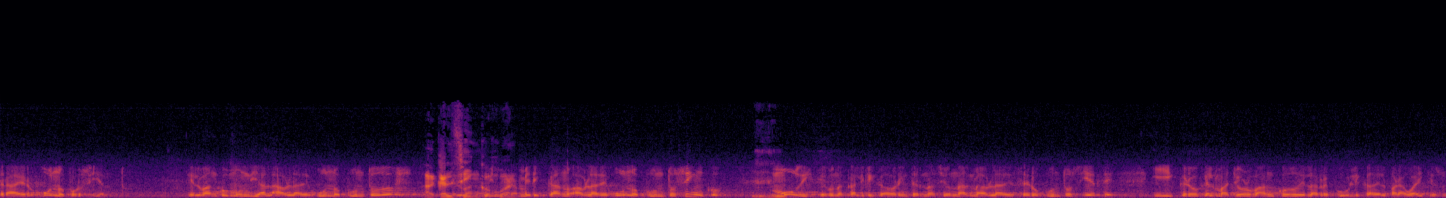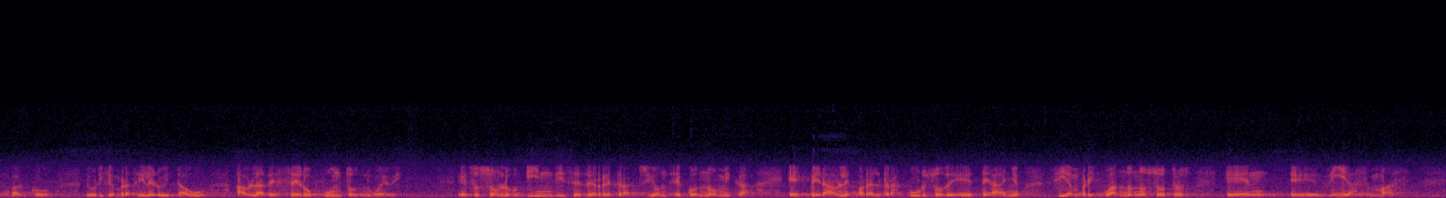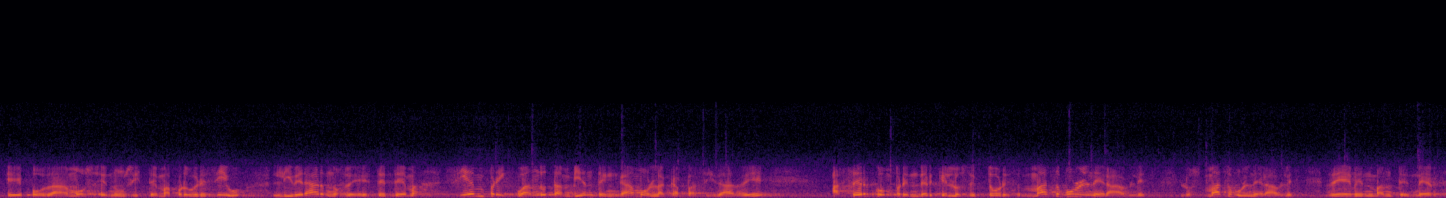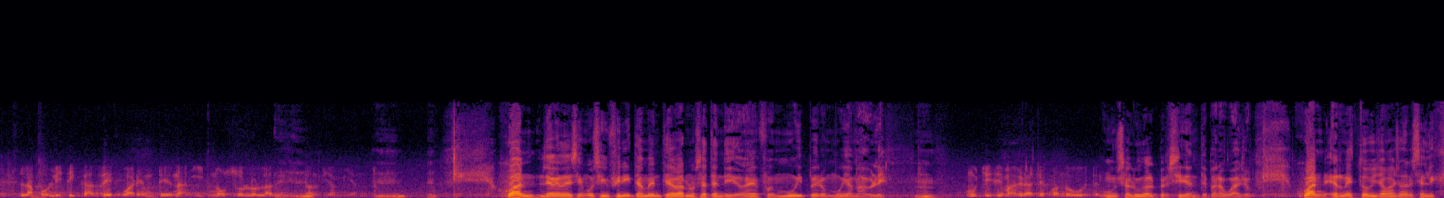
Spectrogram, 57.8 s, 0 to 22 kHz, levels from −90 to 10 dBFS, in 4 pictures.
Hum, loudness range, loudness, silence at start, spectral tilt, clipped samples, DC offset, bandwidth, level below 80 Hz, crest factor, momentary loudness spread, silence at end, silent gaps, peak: 50 Hz at -60 dBFS; 6 LU; -29 LUFS; 0 s; -5 dB/octave; under 0.1%; under 0.1%; 11 kHz; -60 dBFS; 20 dB; 10 LU; 0 s; none; -8 dBFS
